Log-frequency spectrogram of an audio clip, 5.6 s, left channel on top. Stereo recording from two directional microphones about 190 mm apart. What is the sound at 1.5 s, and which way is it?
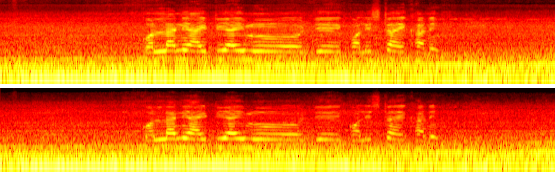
Speech, 5° right (ahead or behind).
